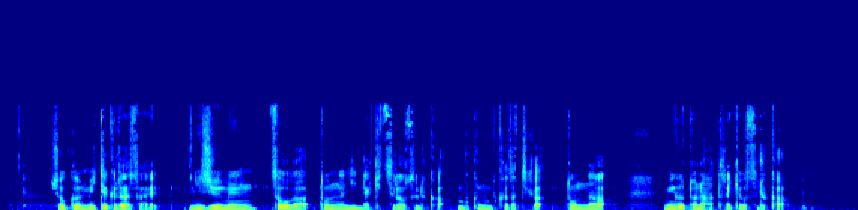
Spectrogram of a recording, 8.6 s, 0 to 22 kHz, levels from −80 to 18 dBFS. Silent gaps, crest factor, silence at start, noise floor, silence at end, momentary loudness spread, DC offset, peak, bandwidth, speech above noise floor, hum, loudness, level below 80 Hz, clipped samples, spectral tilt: none; 22 dB; 0.5 s; -72 dBFS; 0.55 s; 11 LU; under 0.1%; -10 dBFS; 11.5 kHz; 42 dB; none; -32 LUFS; -72 dBFS; under 0.1%; -5.5 dB/octave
